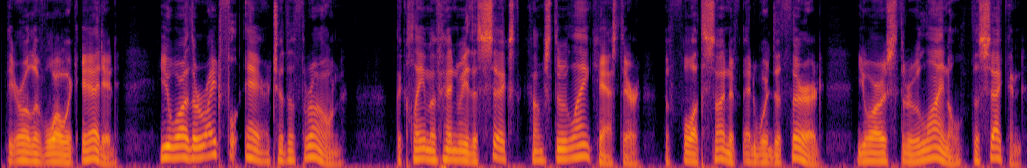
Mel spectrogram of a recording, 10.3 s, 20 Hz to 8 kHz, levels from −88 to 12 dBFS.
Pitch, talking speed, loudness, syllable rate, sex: 110 Hz, 195 wpm, -18 LUFS, 5.4 syllables/s, male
